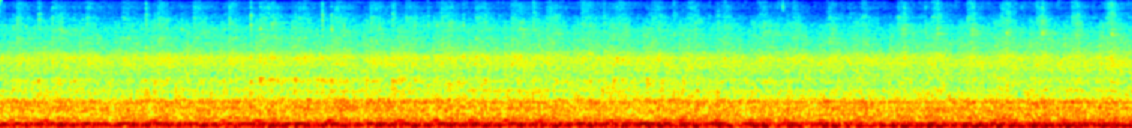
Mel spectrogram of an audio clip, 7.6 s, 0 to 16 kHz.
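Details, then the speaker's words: 1955 Ford F100 short-box pickup with side pipes under the running boards, idling in neutral after an easy start: deep, even exhaust rumble with a steady beat, no knocks or misses; normal idle. "Starts easily. Of course, a little rumble coming out of those side pipes."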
